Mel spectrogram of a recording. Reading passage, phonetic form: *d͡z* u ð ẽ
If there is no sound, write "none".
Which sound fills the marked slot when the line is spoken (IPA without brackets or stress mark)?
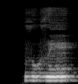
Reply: ð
